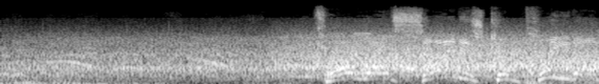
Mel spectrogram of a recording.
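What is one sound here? A stadium crowd cheers and roars louder.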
